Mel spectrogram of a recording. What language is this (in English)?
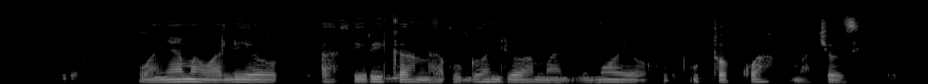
Swahili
